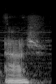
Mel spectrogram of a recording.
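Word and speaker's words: Æ: Letter X, the AE is like pronounced Ash.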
